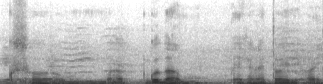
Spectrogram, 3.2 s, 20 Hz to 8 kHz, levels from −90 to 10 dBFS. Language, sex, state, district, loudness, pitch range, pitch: Bengali, male, Jharkhand, Jamtara, -18 LUFS, 110-150 Hz, 120 Hz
